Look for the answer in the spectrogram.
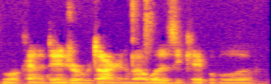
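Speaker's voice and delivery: ordinary talk, nothing marked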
